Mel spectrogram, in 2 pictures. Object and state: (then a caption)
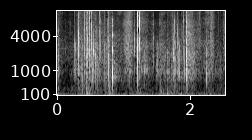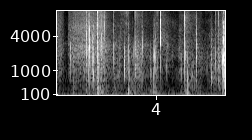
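Paper bag. Fingertips rub a thin, empty, creased white paper sandwich bag, then start rolling its end, crinkling it. Bright, dry crackles and rustles come in quick, uneven bursts with no low rumble and no ringing after each crinkle.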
